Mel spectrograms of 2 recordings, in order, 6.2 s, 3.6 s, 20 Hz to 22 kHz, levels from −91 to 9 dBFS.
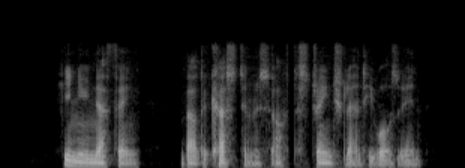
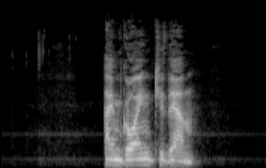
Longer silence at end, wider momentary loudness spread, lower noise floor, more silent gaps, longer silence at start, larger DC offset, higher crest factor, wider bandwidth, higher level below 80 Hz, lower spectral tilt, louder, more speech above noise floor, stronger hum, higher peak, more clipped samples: second, 0.6 s vs 0.95 s; about the same, 12 LU vs 13 LU; first, -85 dBFS vs -77 dBFS; neither; second, 0.85 s vs 1.4 s; neither; about the same, 24 dB vs 20 dB; second, 7.8 kHz vs 12.5 kHz; about the same, -58 dBFS vs -62 dBFS; about the same, -7 dB/octave vs -6 dB/octave; second, -31 LUFS vs -16 LUFS; second, 55 dB vs 61 dB; neither; second, -8 dBFS vs -2 dBFS; neither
